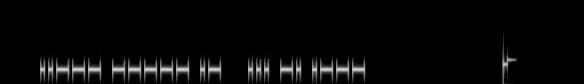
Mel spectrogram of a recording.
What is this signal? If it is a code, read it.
Morse code, heard as a keyed tone, about 30 wpm, 700 Hz. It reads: 20A SNJ
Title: Field Day Exchanges Encore - 30wpm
